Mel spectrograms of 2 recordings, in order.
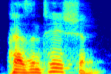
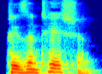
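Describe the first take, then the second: First: "presentation" with PREZ, short E; short E as in pen starting "presentation"; British pronunciation. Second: "presentation" with PREE, long EE; double-E sound starting "presentation"; American pronunciation. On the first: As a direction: say "presentation" as PREZ-en-TAY-shun. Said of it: "pronounce this E as it is in pen". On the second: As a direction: say "presentation" as PREE-zen-TAY-shun. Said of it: "becomes double E sound". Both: Shown as a demonstration.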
